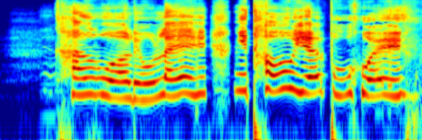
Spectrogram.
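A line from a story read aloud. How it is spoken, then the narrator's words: Old woman crying. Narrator (Chinese): 种西瓜老太婆呢，边哭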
